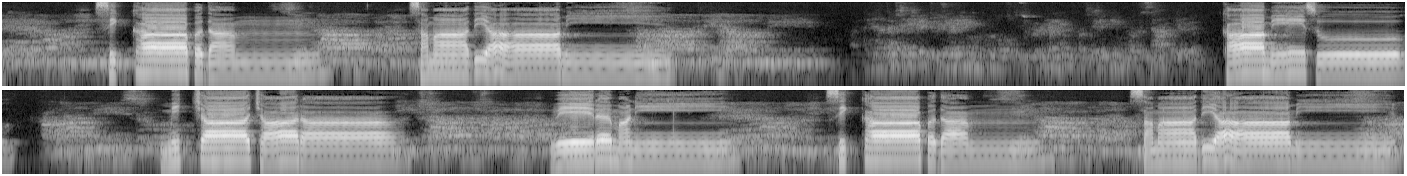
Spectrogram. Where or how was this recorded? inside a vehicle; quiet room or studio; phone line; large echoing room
large echoing room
